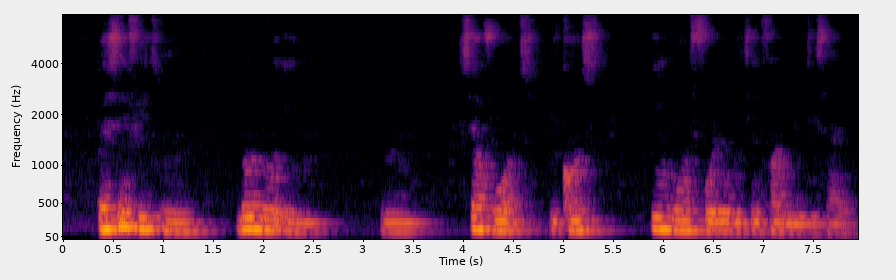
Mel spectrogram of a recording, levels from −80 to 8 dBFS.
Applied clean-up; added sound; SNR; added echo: none; none; none; reverberation time 0.6 s.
